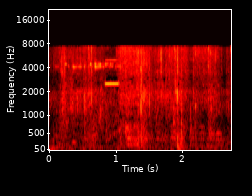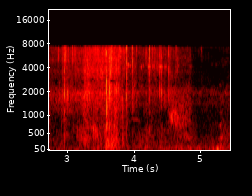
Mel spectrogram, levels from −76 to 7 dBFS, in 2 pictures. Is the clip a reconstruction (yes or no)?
no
